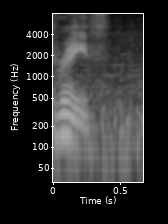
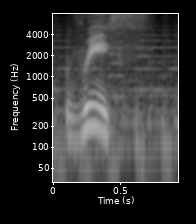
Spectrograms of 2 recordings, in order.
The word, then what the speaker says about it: Wraith: Okay, so here we are with the first battle against Wraith. Or rather, Wreath is apparently how her name is supposed to be pronounced. I apparently was pronouncing it wrong the entire game.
